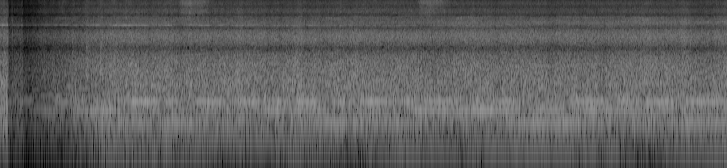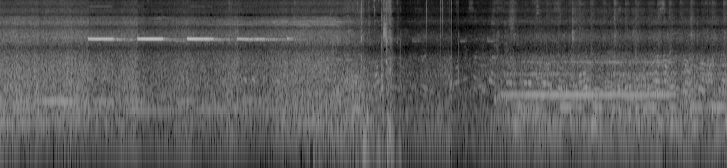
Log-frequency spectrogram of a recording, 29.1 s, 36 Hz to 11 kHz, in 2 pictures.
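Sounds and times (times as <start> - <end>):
metro train equipment hum: 0.0 - 29.0
high door warning beeps: 16.3 - 20.8.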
